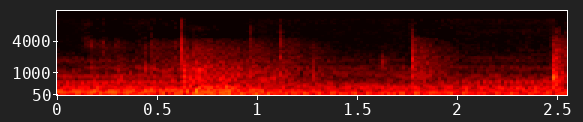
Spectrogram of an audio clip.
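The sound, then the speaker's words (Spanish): A door opens as Borodín opens Ana's door, with a handful of sharp clicks and soft thunks spaced a second or so apart, set against a steady low humming drone that runs throughout. “Abre la puerta de Ana.”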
